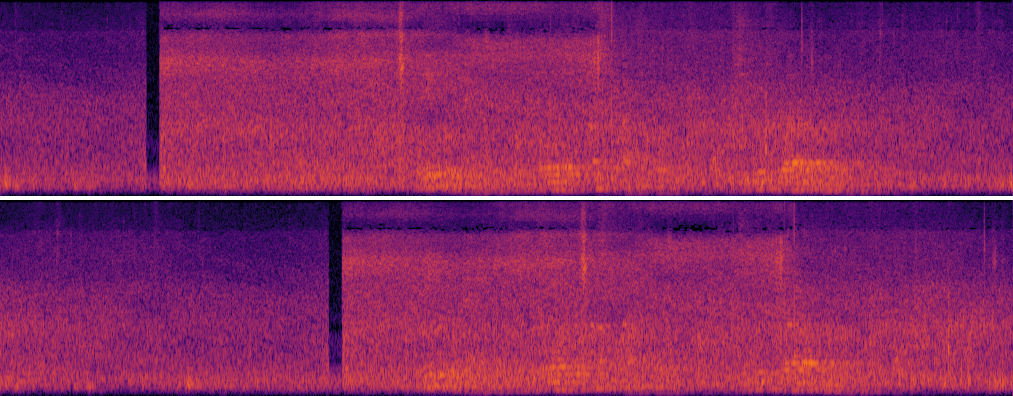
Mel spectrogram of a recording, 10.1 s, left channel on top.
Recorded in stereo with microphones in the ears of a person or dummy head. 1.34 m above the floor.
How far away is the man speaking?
About 4 m.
